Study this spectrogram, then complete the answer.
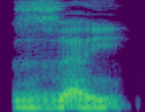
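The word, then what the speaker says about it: ز: Nah, Ibu-ibu yang saya muliakan, ketika membaca huruf zai ya, itu cara membacanya sama kayak kita baca huruf Z sama enggak ada bedanya za Z za z gitu ya.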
